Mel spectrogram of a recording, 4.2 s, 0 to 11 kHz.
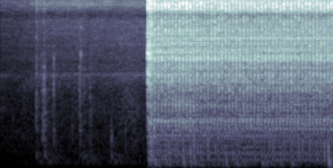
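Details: Urceri Compact Impact wrench after teardown and reassembly, reverse on setting 3 (highest), loosening a tire lug nut: fast steady hammering rattle for seconds without the nut breaking free; wrench short of torque.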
